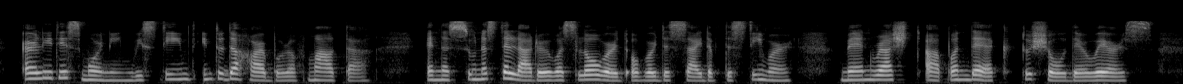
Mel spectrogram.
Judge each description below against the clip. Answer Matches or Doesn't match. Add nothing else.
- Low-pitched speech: Doesn't match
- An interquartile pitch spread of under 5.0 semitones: Matches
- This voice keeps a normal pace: Matches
